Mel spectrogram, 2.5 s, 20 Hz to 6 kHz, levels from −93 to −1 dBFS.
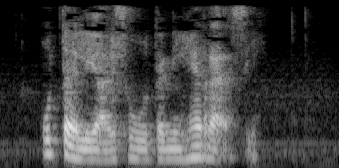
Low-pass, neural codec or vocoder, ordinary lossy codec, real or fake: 5.4 kHz; none; MP3, 32 kbps; real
